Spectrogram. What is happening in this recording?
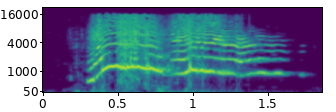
I recorded my voice while playing freelance horror games; SCP-087-B and Slender Sanatorium. this was so I could get genuine reactions to use as stock voice clips for future use. some pretty interesting stuff came out.
english, female, girl, scream, speak, talk, voice, woman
